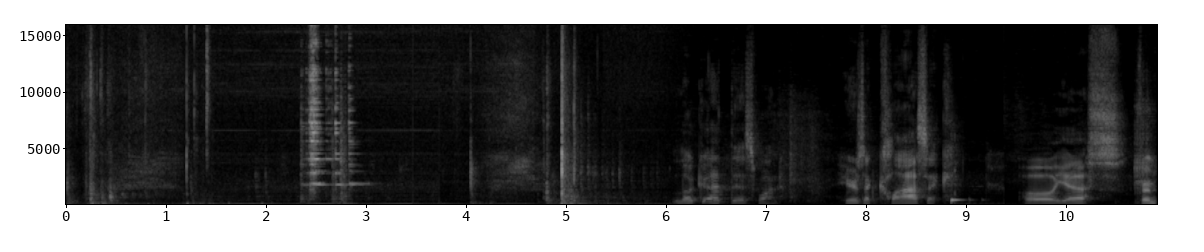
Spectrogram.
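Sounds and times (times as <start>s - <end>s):
fridge door opening: 0.0s - 6.2s
bottles clinking: 2.3s - 3.2s, 8.8s - 9.4s
speech: 6.2s - 10.9s.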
